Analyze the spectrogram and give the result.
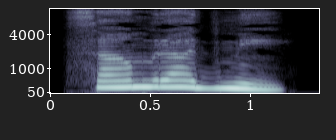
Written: ಸಾಮ್ರಾಜ್ಞಿ

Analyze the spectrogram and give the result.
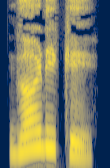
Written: ಘಟಿಗೆ

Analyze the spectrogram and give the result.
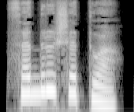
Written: ಸದೃಶತ್ವ

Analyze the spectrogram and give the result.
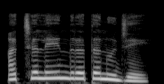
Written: ಅಚಲೇಂದ್ರತನುಜೆ

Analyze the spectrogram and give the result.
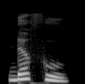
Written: ಡಫು

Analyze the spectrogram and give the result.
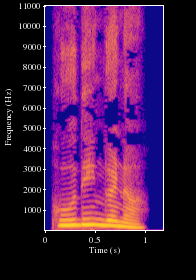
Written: ಹೂದಿಂಗಣ

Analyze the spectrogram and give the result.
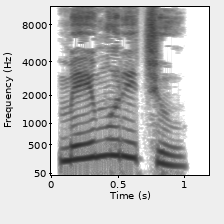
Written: ಮೆಯ್ಮುರಿಚು

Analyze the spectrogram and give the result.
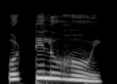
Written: ಒಟ್ಟಿಲುಹೊಯ್

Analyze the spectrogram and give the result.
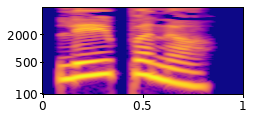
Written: ಲಪನ

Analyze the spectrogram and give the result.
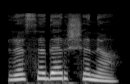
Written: ರಸದರ್ಶನ

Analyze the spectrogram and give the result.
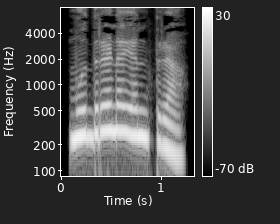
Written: ಮುದ್ರಣಯಂತ್ರ

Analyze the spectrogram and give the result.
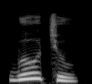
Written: ಕೋಚು

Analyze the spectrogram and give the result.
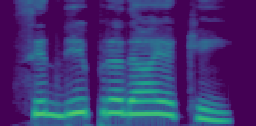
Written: ಸಿದ್ಧಿಪ್ರದಾಯಕಿ

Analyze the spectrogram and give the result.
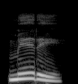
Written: ಮೆರೆ

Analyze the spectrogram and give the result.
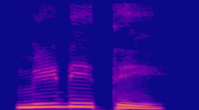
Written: ಮಡದಿ

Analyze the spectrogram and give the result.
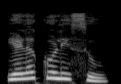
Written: ಎಳಕೊಳಿಸು

